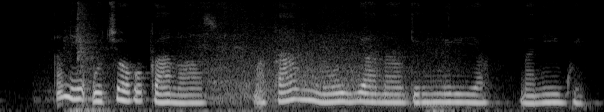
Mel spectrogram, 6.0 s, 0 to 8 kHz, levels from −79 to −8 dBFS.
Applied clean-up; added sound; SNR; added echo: none; Sliding door; 16 dB; reverberation time 0.4 s.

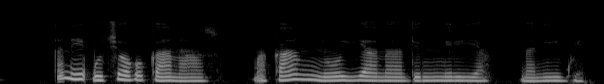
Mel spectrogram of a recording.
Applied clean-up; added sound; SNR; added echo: none; none; none; none.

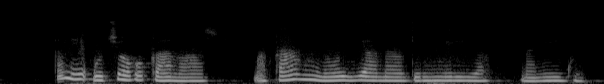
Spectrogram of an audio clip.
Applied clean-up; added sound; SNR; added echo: neural separator model SepFormer DNS4.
